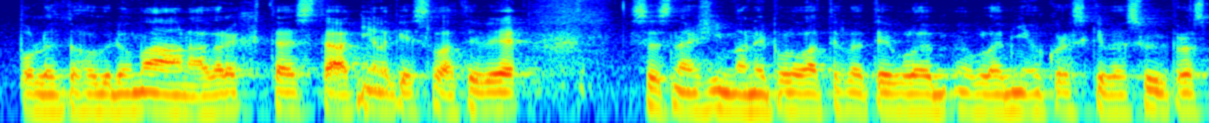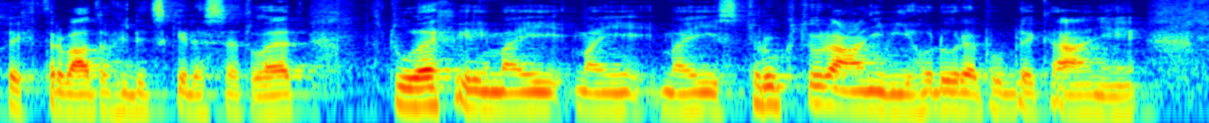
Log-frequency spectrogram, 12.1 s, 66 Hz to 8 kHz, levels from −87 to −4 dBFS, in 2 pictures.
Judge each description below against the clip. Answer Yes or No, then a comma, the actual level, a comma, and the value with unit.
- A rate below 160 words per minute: No, average, 165 wpm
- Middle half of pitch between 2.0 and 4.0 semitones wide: No, narrow, 1.4 semitones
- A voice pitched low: Yes, low, 110 Hz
